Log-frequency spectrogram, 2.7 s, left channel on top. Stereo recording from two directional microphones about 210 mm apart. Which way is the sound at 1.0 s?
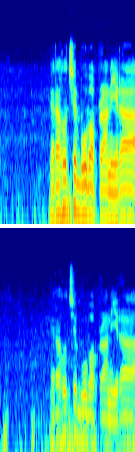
25° left (ahead or behind).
